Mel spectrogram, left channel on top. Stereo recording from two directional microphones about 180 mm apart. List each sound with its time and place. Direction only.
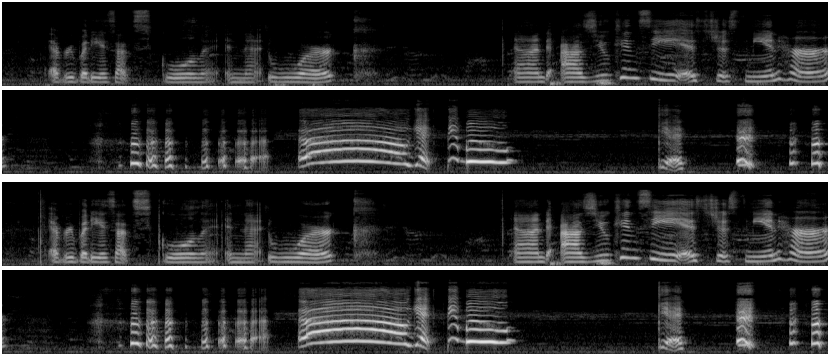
0.5 s a woman's voice: 20° right (ahead or behind)
4.9 s a woman's voice: 35° right (ahead or behind); by 8.3 s 15° right (ahead or behind)
9.1 s a sound: 10° right (ahead or behind)
14.8 s speech: 15° right (ahead or behind)
15.5 s wail: 15° right (ahead or behind)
